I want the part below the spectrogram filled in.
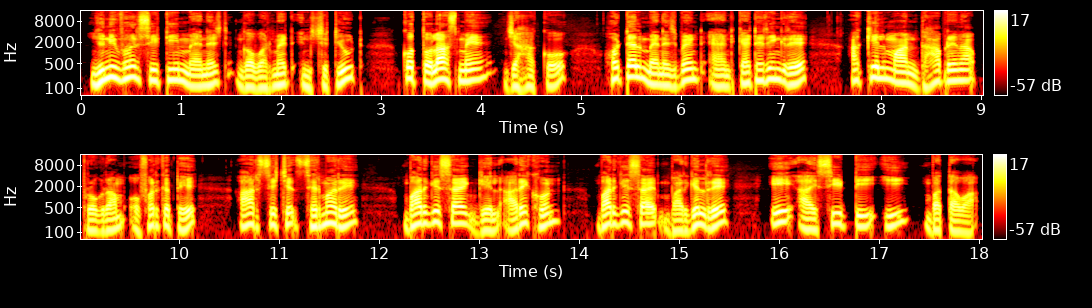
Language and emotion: Santali, neutral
